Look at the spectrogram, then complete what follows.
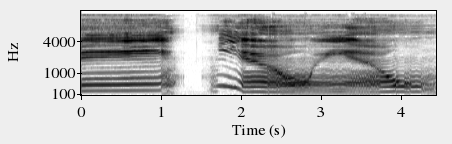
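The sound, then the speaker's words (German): A voice imitates the hungry stomach of a big dinosaur character growling during a break from team training: a long, loud, tonal groan, a brief pause, then a wobbling, warbling rumble whose pitch bends up and down before fading out. “Der hält seinen großen Bauch mit beiden Händen fest und lächelt. Hast du etwa Hunger?”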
